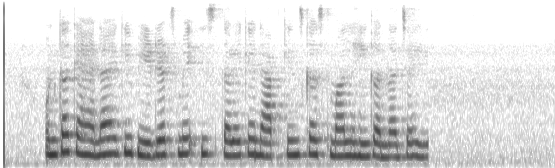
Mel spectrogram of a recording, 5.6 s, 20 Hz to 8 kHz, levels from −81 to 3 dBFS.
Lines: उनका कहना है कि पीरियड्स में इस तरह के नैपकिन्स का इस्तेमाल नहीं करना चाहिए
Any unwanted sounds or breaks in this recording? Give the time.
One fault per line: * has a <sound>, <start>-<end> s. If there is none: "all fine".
all fine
